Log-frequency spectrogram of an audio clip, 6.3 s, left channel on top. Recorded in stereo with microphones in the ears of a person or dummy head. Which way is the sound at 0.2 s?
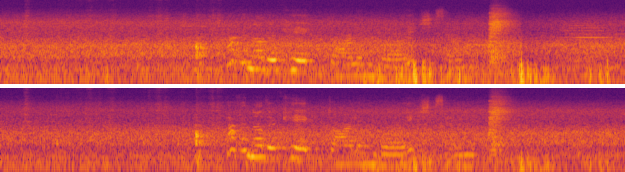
10° right (ahead or behind).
